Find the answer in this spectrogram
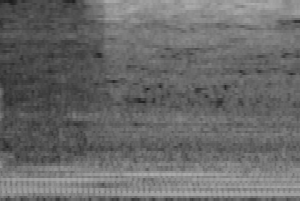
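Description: Small compressor motor of a cordless airbrush sprayer running, a steady even hum.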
